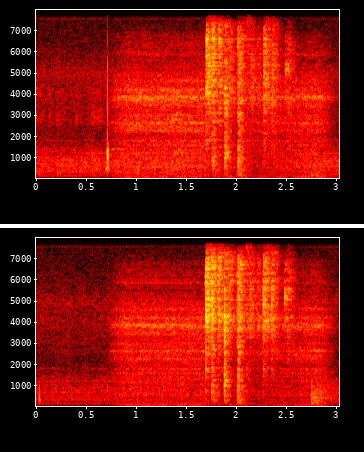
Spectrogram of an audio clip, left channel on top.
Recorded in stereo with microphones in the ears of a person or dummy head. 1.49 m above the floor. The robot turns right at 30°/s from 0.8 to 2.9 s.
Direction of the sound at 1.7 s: 45° right (ahead or behind).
